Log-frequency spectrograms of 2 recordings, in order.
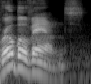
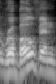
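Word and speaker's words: Robovan: self-driving cyber cabs and Robo Vans Elon Musk pronounced that Roven but I know what those two words look like that's Robo van anyways Tesla's stock immediately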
